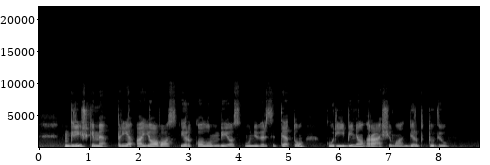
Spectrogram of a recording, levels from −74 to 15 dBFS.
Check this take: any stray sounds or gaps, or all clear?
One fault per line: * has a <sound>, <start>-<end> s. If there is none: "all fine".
all fine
